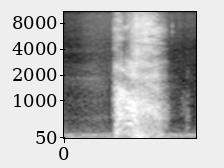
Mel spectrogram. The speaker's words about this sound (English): Sneeze coming.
